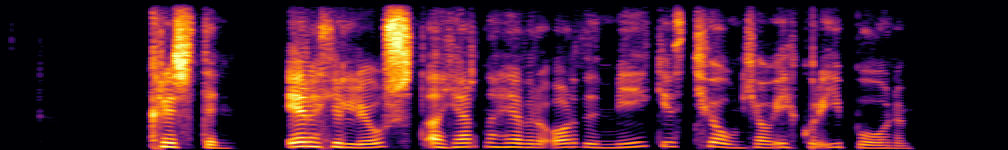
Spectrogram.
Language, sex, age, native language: Icelandic, female, 30-39, Icelandic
